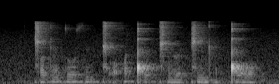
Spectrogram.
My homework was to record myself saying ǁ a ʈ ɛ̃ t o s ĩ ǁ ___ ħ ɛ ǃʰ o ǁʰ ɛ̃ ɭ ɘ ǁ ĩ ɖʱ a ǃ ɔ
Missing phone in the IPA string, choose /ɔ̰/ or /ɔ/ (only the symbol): ɔ̰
